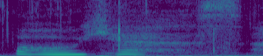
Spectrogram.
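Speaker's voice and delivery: breathless whisper. Acted. Catgirl in the window, whispering in awe to her partner. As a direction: whisper it as if overcome.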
